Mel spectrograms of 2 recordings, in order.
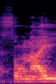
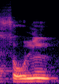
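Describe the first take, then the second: First: The word ends with a 'nai' sound. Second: The word ends with a 'nee' sound. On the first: "सोनाई या सोनी आप ऐसे बोल सकते हैं" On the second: "सोनाई या सोनी आप ऐसे बोल सकते हैं"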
